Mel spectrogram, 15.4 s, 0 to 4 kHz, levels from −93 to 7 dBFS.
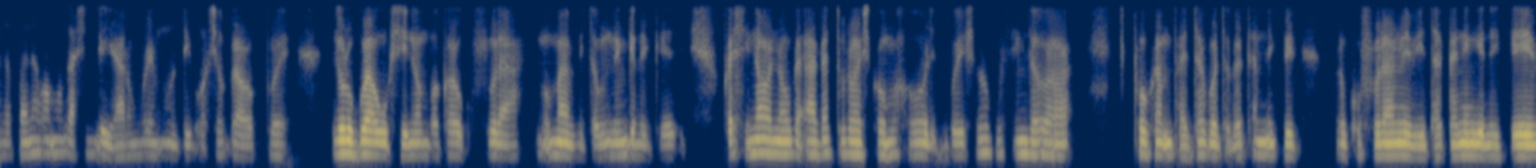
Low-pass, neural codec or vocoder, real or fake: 3.6 kHz; codec, 16 kHz in and 24 kHz out, 0.9 kbps, LongCat-Audio-Codec, four codebook decoder; fake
